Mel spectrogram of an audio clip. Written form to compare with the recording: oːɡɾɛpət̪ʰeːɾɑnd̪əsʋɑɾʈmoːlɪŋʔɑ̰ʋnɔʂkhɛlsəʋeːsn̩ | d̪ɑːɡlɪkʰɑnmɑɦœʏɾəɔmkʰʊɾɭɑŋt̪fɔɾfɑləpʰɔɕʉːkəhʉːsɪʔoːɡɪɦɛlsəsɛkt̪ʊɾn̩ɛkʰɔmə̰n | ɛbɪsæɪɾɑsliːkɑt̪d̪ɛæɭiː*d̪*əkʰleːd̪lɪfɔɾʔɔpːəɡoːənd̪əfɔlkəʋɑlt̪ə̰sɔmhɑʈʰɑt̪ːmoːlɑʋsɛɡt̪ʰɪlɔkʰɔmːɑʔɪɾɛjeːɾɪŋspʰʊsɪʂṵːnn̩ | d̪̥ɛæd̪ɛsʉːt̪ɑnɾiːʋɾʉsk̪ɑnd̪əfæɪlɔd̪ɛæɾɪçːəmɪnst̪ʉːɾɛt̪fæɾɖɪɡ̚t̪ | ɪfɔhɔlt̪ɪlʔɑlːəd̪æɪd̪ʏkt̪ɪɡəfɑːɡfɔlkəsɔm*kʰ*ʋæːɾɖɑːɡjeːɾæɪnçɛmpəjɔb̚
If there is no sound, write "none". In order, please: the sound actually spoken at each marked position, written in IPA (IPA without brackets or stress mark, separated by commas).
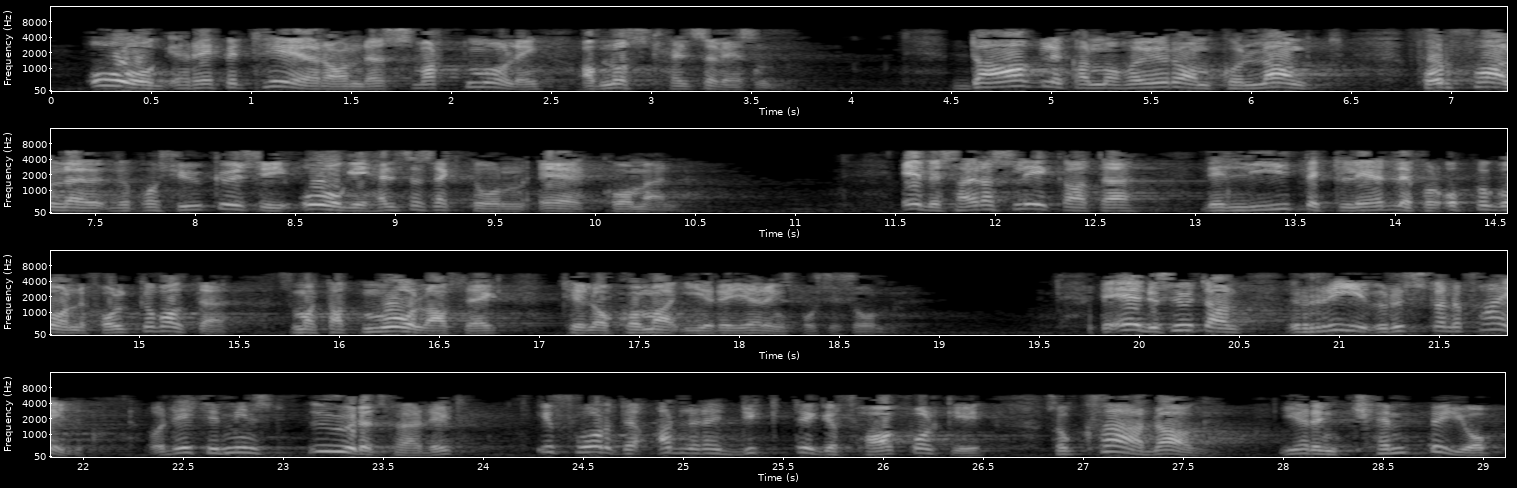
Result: t̪, kʰ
